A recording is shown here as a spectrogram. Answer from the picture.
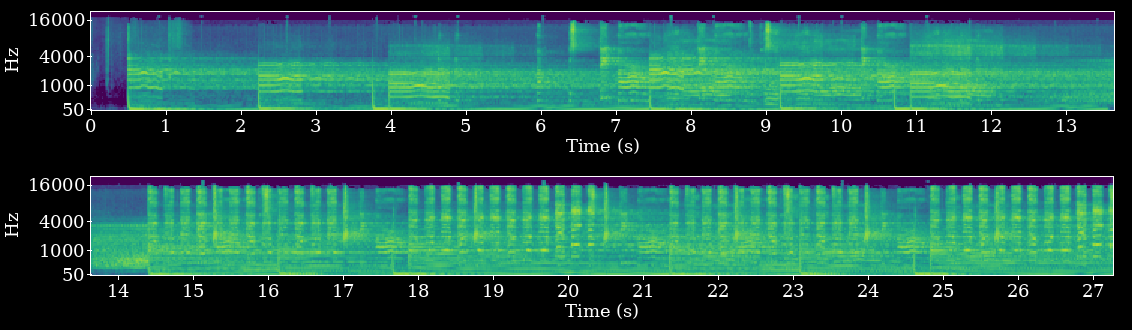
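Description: A pop song with a British female singer plays loudly and steadily, a sung melody over a pulsing beat and layered synths that grow brighter and fuller about halfway through.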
